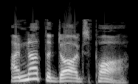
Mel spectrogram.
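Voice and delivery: plain reading voice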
